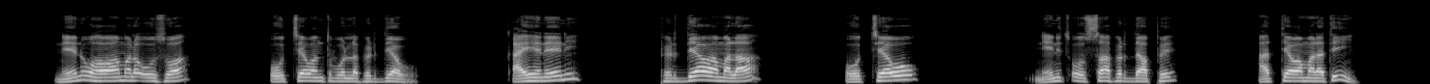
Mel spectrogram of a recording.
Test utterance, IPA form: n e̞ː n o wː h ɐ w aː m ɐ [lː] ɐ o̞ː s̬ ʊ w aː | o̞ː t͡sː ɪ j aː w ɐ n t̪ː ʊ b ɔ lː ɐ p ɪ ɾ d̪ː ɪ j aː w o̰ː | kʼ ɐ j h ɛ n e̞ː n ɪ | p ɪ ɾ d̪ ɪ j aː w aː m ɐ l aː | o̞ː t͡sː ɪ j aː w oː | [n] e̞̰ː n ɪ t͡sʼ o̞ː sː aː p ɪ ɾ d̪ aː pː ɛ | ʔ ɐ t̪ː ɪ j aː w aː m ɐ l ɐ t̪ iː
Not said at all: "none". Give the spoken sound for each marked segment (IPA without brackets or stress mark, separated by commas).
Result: l, n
